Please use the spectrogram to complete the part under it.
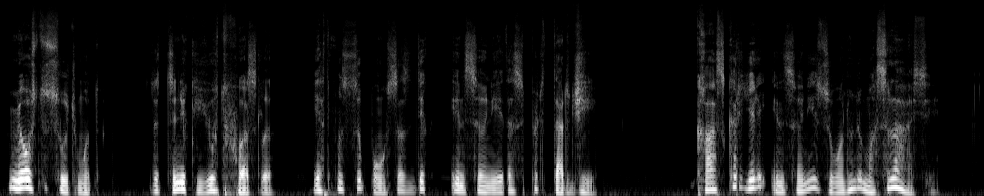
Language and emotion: Kashmiri, disgusted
